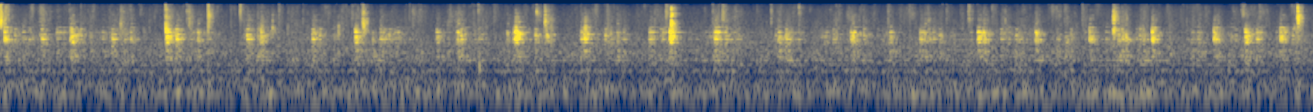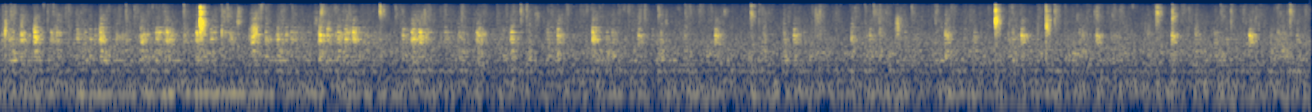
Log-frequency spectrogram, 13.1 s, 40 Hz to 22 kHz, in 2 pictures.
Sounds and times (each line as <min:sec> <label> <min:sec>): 0:00.0 rain 0:13.1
